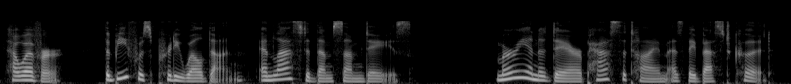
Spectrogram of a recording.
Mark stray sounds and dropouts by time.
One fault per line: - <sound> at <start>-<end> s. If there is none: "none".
none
